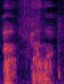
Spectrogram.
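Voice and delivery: hushed whisper, dialogue included; whispered storytelling. A narrator's reading. Kolobok offers the wolf a song, whispered.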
